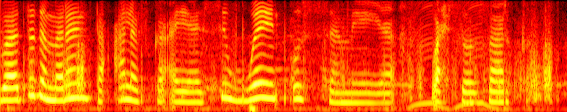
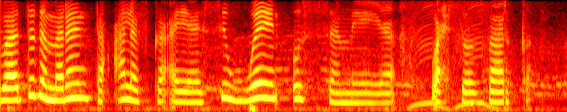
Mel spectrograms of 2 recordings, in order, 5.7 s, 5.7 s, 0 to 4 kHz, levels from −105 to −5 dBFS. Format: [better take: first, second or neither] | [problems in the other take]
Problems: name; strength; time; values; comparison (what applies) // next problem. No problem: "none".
second | background sound (Writing); 14 dB below the speech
